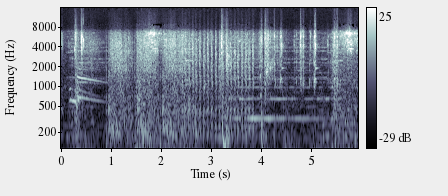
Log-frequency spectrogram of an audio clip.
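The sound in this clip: Machine-gun fire sound effect from an audio drama: loud, rapid bursts of shots with heavy booming hits. A sustained rattling stretch sits in the middle, and the firing continues in sharp volleys to the end.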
